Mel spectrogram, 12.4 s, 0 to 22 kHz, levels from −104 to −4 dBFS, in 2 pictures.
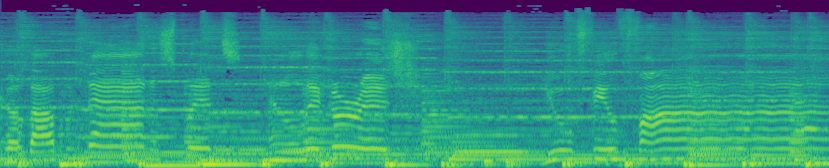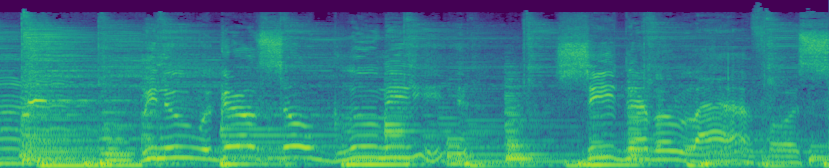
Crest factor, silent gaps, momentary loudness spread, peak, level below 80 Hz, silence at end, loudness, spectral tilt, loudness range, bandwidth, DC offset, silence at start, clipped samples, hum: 14 dB; none; 5 LU; -6 dBFS; -32 dBFS; 0 s; -20 LUFS; -4.5 dB/octave; 2 LU; 17.5 kHz; under 0.1%; 0 s; under 0.1%; none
